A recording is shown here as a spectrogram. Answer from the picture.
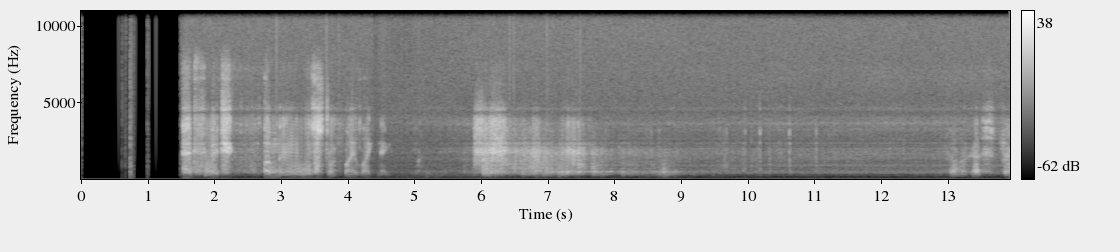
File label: ugh struck; Yes, Its the "ugh I've been struck" quote from him himself!; UGH I've been struck guy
